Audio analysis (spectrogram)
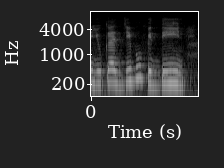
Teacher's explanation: युकज़िबु बिद्दीन, बा पर ज़ेर है, आगे दाल पर शद आ रही है तो बा को सीधे हम दाल में मिलाएंगे, जो खाली अलिफ है और लाम है वो नहीं पढ़ा जाएगा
